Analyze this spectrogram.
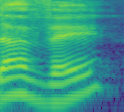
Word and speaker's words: avaient: Ils avaient, so look here, E-N-T, you write them, you don't pronounce them.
